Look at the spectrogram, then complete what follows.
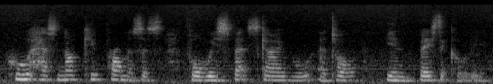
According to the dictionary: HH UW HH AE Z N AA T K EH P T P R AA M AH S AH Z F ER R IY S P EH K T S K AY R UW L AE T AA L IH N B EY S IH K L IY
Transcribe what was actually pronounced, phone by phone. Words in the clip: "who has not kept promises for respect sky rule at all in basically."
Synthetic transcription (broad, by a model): HH UW HH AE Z N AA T K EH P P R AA M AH S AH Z F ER W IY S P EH T S K AY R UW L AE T AA L IH N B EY S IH K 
